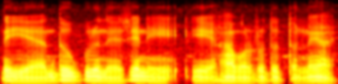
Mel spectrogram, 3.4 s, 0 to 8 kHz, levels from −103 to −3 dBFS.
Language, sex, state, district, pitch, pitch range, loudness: Chakma, male, Tripura, Dhalai, 85 Hz, 80-95 Hz, -20 LUFS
